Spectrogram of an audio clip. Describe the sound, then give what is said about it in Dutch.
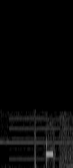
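A sharp click followed by a short, loud electronic tone burst, the beeps of the EchoLink app's transmit button, used at camping Westerwold in Assel near Hoogsoeren, over a faint steady hum and hiss, with no talking. “Ja, dat is vast op het transmitknopje natuurlijk met Echo Link applicatie.”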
